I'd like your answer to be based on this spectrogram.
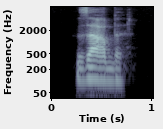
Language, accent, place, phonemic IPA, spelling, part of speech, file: French, France, Lyon, /zaʁb/, zarb, noun, LL-Q150 (fra)-zarb.wav
- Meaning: tombak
